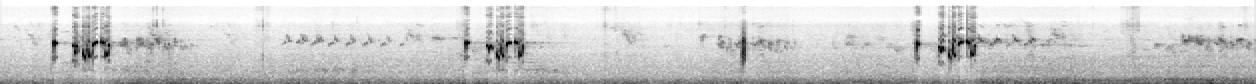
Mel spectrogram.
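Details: Wild bulbul from Mandali calling: short burbling chattered phrases around the mid-high range, three bursts spaced about four seconds apart, each mixed with sharp clicks, over low background rumble.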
